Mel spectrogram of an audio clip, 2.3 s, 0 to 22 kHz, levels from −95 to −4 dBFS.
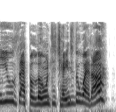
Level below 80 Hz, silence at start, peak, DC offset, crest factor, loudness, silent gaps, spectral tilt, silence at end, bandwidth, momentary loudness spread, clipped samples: -54 dBFS; 0 s; 0 dBFS; under 0.1%; 16 dB; -15 LUFS; none; -3 dB/octave; 0.25 s; 11 kHz; 7 LU; under 0.1%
